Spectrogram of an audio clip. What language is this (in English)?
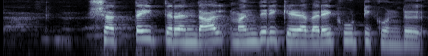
Tamil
